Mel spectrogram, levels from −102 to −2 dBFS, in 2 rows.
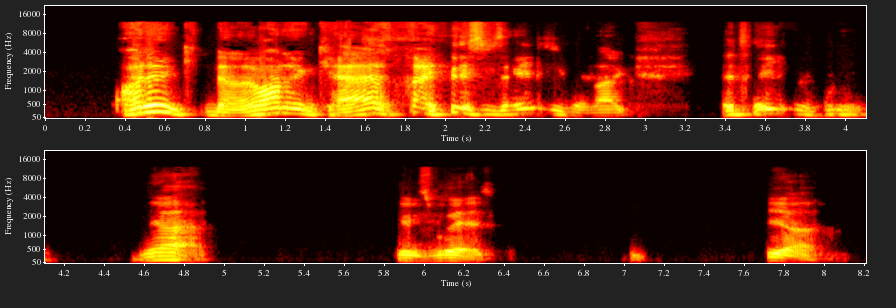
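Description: From 0.43 to 0.56 s the loudest speech peaks flatten into a harsh, crackling edge. This is likely microphone overload: the input runs about 4 dB past the converter's ceiling, so a noticeable share of waveform tops are sliced off. At 0.53 s, voice and background drop together by about 2 dB in a single step, likely the microphone volume stepped down by the call software in response to that distortion. Milder crackle returns from 1.07 to 1.16 s, about 1 dB over, likely overload again, and from 1.47 to 1.53 s, about 3 dB over, likely the same cause, each time clipping only a small fraction of samples. At 1.53 s the level falls by about 3 dB in one step, likely a second microphone volume step-down following that peak.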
